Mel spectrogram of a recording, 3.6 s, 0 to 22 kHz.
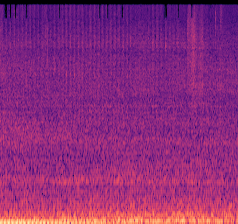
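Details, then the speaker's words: Mercedes-Benz GLS 580 V8 on the highway, on its first drive after repair, with one window lowered: heavy low helicopter-like throbbing about three pulses a second over road roar. Wind buffeting the owner says can sometimes be heard even with windows closed. "Something like this... There is a situation where the noise like this was so severe that you could hear it even when you didn't open the window."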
